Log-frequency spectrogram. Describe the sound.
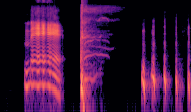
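A person imitates a sheep as the first line of the film Irregular by Diogo Morgado: a drawn-out, quavering bleat, then a sharper falling cry, then a quick run of five short choppy bleats, clear with no talking.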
